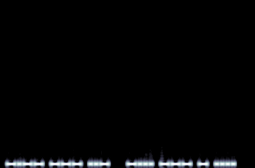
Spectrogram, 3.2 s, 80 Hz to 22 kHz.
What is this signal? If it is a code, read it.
Morse code, heard as a keyed tone, about 47 wpm, spaced as for 41 wpm, 700 Hz. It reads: YOU BOTH
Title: Speed-Racing - Sets of 5 Words 35wpm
